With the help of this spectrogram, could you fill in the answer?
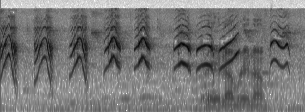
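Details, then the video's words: Black-naped oriole, mimicking magpie robin and ambulance siren: sharp descending chirps, then shorter upturned whistles and a rising slurred note, with a brief low nasal burst partway through. "Kepodang emas gacor bongkar isian murai batu dan suara ambulance"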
